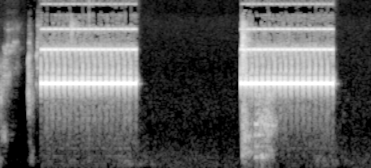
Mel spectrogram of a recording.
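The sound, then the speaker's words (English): Two electronic rings from a telephone on an outgoing call, heard alone. Each is a bright, high warbling tone lasting just over a second, separated by a gap of silence, with a faint click before the first. “I'm going to try that number again because it didn't go to voicemail or anything. It just hung up immediately that time. Let's try it again.”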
